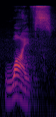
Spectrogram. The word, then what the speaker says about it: wives: Mọi người nhớ nha, chứ không đọc là with nhiều người.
